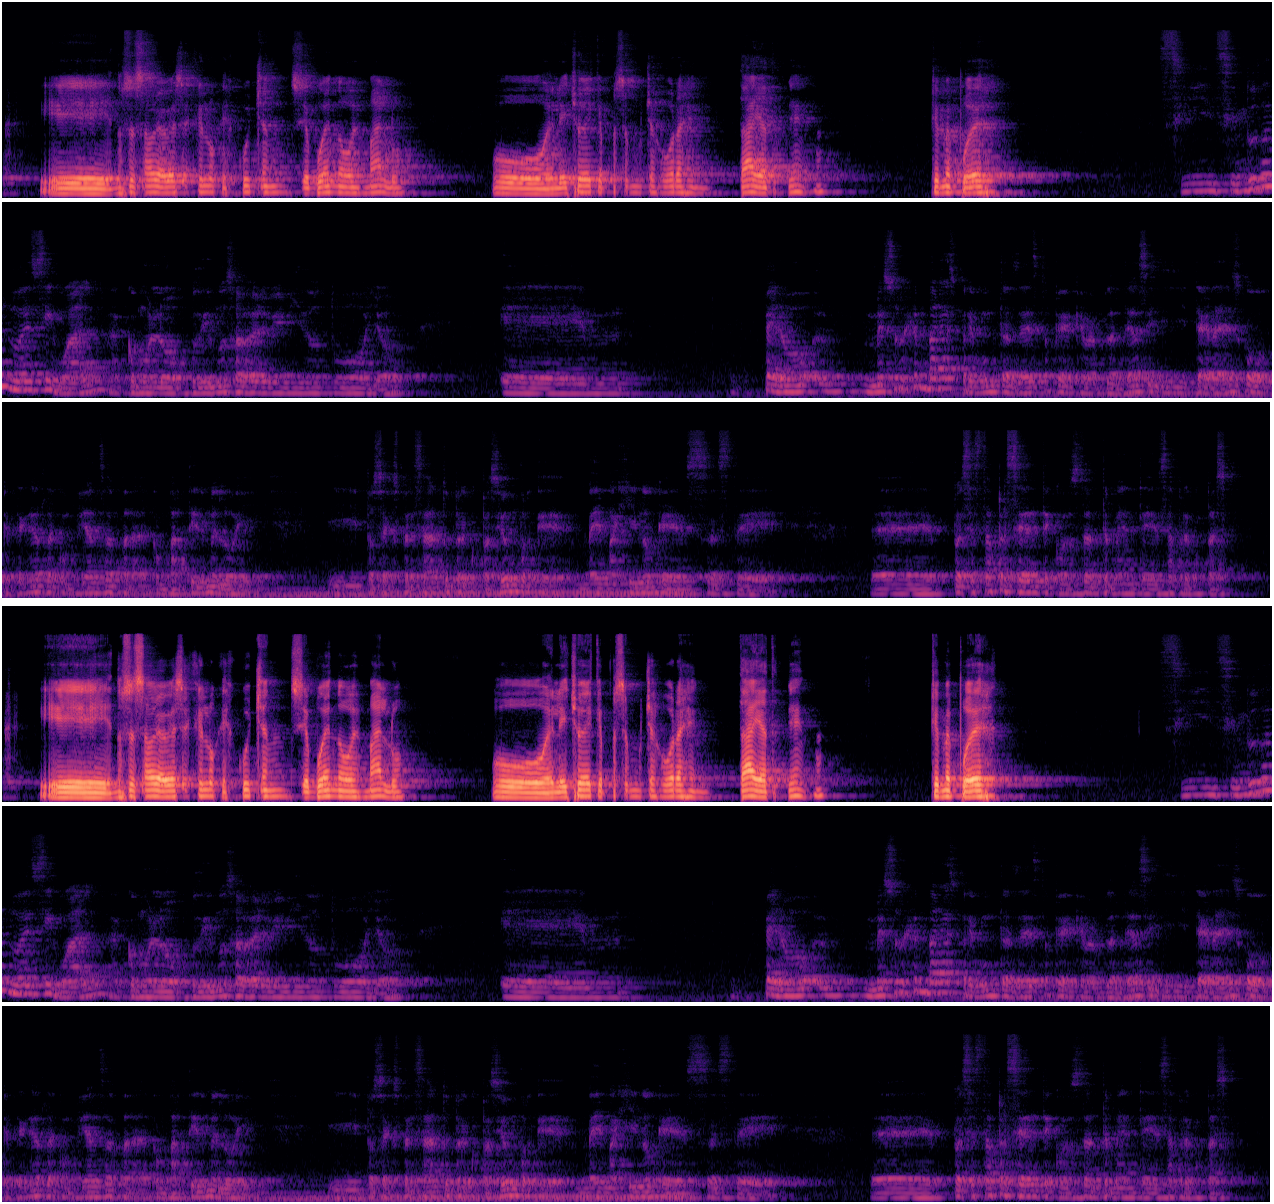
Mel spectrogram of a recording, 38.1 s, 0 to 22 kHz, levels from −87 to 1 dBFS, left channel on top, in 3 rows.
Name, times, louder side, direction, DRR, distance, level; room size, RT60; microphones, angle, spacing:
voice 1, 0.4-4.0 4.9-7.1 7.4-8.2 9.3-9.9, right 7 dB, 60° right, 18 dB, 0.3 m, -21 dB
voice 2, 9.3-9.8 11.6-16.7 17.7-19.0 20.0-20.1 20.3-28.2 28.7-33.2 34.1-37.6, equal, 10° left, 2 dB, 2.4 m, -45 dB
sound 1, 19.0-32.3, equal, 15° right, 5.1 m, -55 dB
16.5 x 13.0 x 3.9 m, 1.1 s
head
